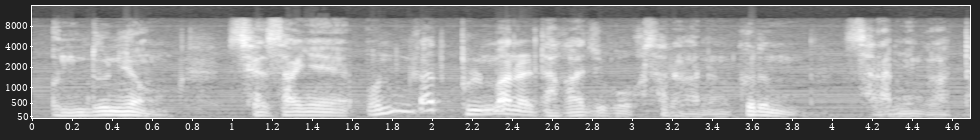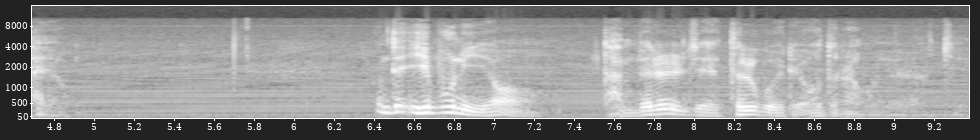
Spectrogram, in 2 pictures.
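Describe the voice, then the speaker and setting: 감정 기복이 큰 목사님의 설교, 남성. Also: male voice, on the low side, creaky. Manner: dramatic storytelling, swings from loud outbursts to hushed asides. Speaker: pastor. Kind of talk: sermon.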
